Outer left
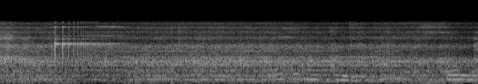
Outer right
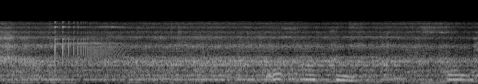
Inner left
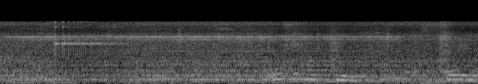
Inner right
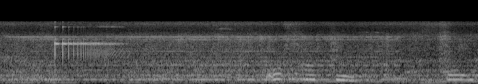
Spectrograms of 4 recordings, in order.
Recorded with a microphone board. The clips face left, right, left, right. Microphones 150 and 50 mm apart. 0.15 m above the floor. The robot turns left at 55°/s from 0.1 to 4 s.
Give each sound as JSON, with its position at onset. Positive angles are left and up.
{"t": 0.5, "sound": "a clink", "azimuth_deg": -55, "distance_m": 1.2}
{"t": 2.6, "sound": "a woman speaking", "side_deg": -75, "distance_m": 5.0}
